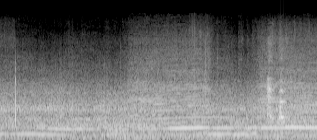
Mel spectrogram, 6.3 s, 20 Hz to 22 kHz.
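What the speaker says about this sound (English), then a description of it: "Oh, sorry about my dogs." A few short dog barks and yips break out near the end, partly masked by the steady engine drone of a BMW M2 in a racing game.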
